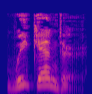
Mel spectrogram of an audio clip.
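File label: "weekender", British English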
